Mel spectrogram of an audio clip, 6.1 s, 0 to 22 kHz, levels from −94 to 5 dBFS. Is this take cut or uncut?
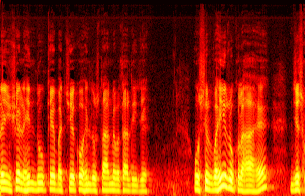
uncut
